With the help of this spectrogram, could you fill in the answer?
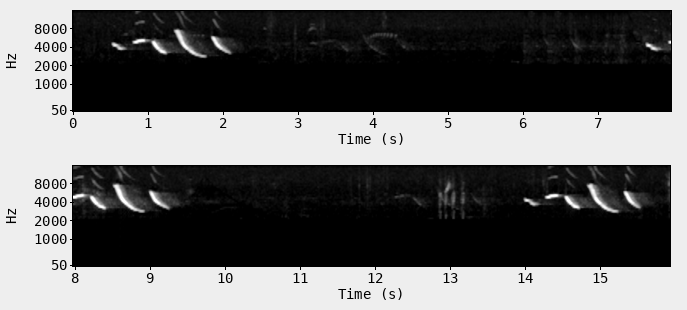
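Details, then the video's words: Rufous-collared sparrow singing in the wild, recorded to teach young birds: three repeats of a short whistled phrase roughly every six to seven seconds, each ending in bright down-slurred notes, with faint other chirps between. "Tico tico cantando ao vivo na natureza para ensinamento de filhotes"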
